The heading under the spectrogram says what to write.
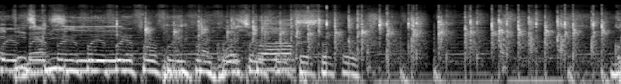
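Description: An audience breaks into loud, steady clapping and cheering after music with a singing voice during a live radio broadcast, the applause building into a dense wash of claps over the last few seconds.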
